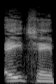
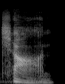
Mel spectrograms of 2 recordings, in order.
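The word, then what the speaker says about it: Achane: by the way achan y'all a chain pisses him off he doesn't want to be called a chain even though that's how it's spelled it's Devin aan all right um but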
